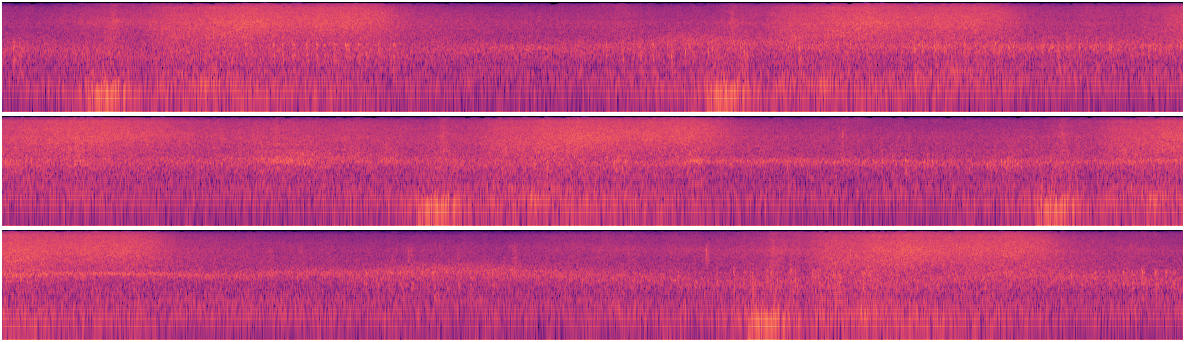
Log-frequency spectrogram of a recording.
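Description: Steady rushing of wind and sea waves. A wave swells and washes through every five to seven seconds, each one opening with a low thud.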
